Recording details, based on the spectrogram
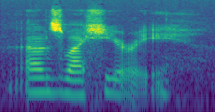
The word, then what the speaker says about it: Zawahiri: Oh, Al-Zawahiri? Is that how we pronounce his name? – Yeah. – Al-Zawahiri.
